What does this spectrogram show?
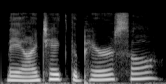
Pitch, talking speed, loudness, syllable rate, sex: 220 Hz, 180 wpm, -15 LUFS, 4.8 syllables/s, female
